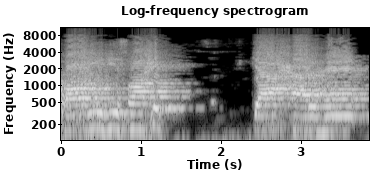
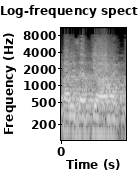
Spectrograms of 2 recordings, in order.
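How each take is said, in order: First: Each sound is articulated with careful, exaggerated precision. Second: The sounds are articulated in a plain, casual way. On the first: The speaker calls it right. "پوری تجوید کے ساتھ" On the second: The speaker calls it wrong. "ایسا نہیں کیا ... اس طرح نہیں"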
